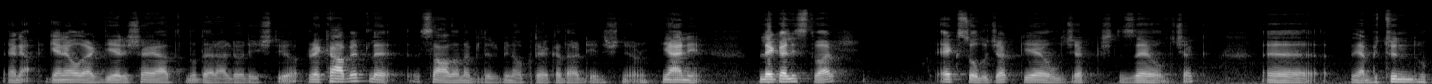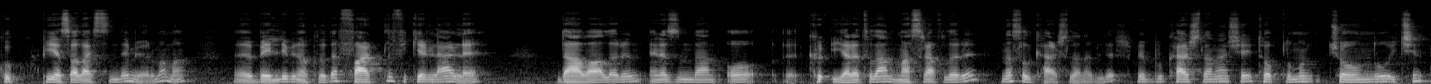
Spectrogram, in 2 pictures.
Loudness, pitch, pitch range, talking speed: -23 LUFS, 110 Hz, 100-125 Hz, 110 wpm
